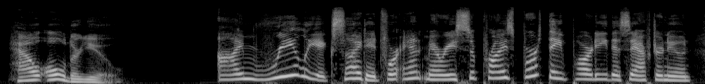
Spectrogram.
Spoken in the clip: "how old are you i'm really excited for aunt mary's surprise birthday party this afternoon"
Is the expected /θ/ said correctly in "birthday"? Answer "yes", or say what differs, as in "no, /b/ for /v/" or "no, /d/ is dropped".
yes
